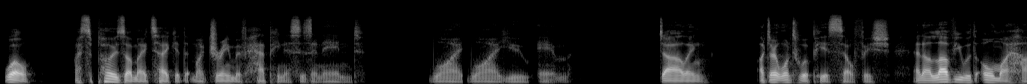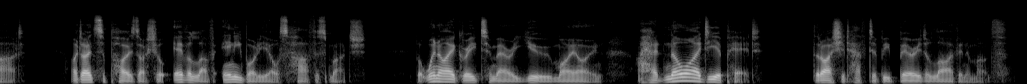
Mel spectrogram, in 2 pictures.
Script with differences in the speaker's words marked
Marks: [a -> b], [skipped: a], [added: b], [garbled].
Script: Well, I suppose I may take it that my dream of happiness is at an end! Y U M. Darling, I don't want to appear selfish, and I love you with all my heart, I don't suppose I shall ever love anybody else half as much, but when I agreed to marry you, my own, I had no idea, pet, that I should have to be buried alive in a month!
Well, I suppose I may take it that my dream of happiness is [skipped: at] an end! Y [added: y] U M. Darling, I don't want to appear selfish, and I love you with all my heart, I don't suppose I shall ever love anybody else half as much, but when I agreed to marry you, my own, I had no idea, pet, that I should have to be buried alive in a month!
